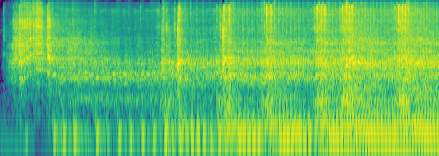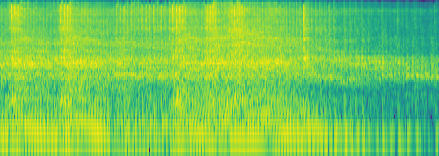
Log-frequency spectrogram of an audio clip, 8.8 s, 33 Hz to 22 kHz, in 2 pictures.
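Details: Honda XRM 125 (possibly fuel-injected) small single, starting then idling: steady tapping about four per second over the putter; owner asks where in the engine the knocking comes from.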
